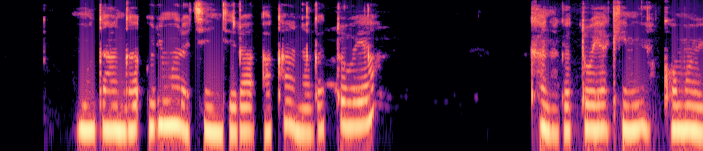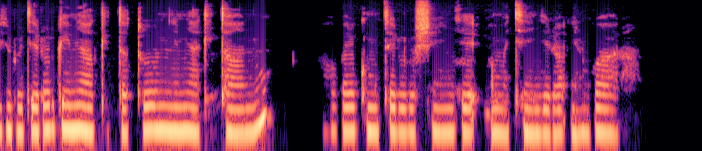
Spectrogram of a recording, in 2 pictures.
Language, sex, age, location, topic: Kinyarwanda, female, 18-24, Kigali, health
